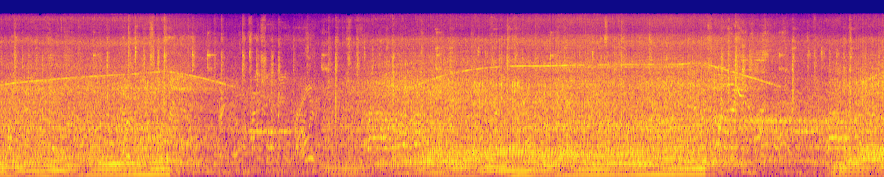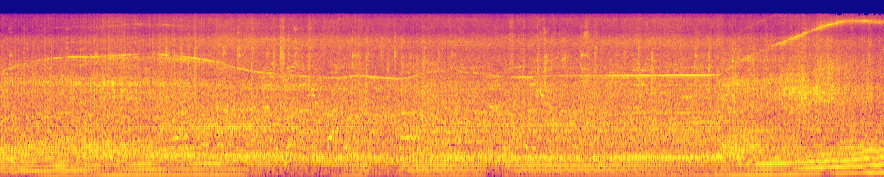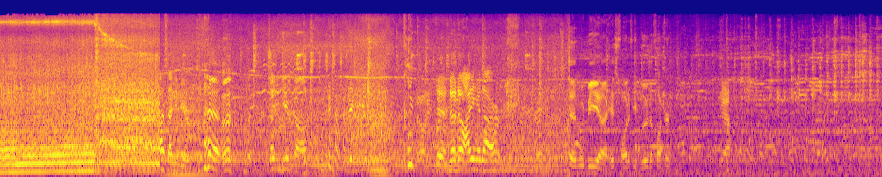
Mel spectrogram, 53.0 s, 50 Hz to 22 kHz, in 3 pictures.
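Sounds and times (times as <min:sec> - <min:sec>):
diesel engine running under load: 0:00.0 - 0:53.0
high turbo whistle: 0:00.0 - 0:53.0
people talking: 0:00.0 - 0:53.0.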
